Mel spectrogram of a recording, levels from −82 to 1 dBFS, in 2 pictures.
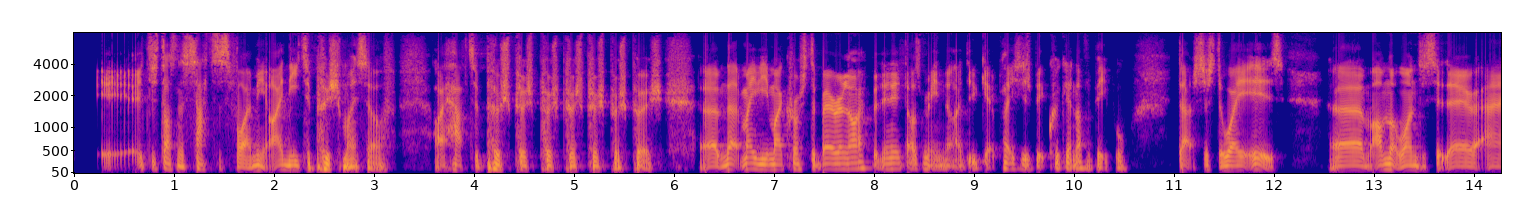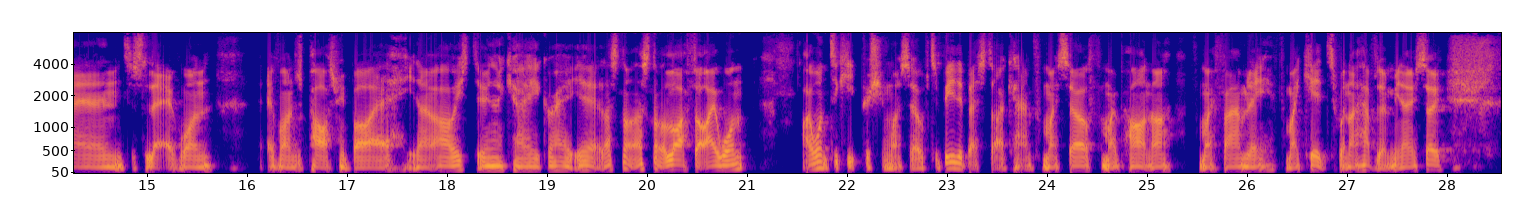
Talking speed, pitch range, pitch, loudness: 245 wpm, 90-120 Hz, 95 Hz, -22 LUFS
